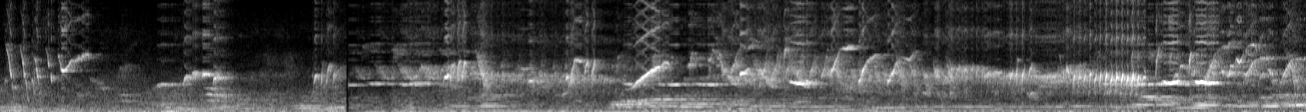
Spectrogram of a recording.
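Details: Singing canaries used to spur silent birds: a quieter start with a few chirps, then an abrupt cut into fuller song of rising whistles and long rolling trills.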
